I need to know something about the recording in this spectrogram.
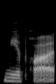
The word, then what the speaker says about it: mirepoix: It's got lots of mushrooms in it, and it's got lentils and carrots and, mirepoix and all that stuff, but it's just delicious.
